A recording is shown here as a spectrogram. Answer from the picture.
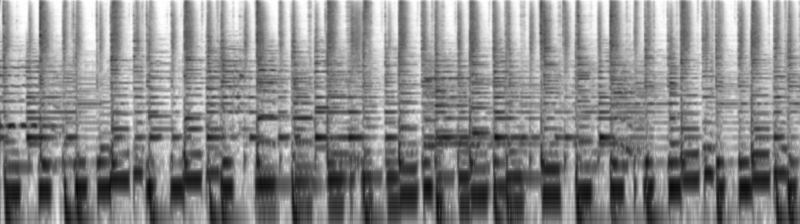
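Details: Loud upbeat jazzy guitar music with a steady plucked rhythm and bass throughout; no animal voice.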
